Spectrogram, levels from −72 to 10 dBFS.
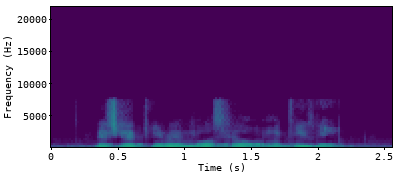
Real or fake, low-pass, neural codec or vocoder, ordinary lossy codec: fake; none; codec, 16 kHz, 1 kbps, FreqCodec, smaller model; none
